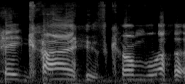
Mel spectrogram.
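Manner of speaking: high, loud yell in a put-on character voice. Voicing a character who calls the others over: in-character yell. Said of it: "I just yell".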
